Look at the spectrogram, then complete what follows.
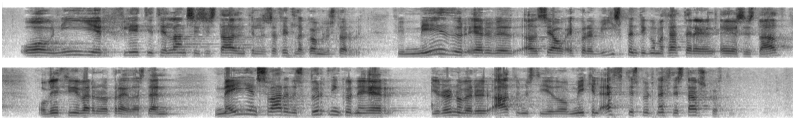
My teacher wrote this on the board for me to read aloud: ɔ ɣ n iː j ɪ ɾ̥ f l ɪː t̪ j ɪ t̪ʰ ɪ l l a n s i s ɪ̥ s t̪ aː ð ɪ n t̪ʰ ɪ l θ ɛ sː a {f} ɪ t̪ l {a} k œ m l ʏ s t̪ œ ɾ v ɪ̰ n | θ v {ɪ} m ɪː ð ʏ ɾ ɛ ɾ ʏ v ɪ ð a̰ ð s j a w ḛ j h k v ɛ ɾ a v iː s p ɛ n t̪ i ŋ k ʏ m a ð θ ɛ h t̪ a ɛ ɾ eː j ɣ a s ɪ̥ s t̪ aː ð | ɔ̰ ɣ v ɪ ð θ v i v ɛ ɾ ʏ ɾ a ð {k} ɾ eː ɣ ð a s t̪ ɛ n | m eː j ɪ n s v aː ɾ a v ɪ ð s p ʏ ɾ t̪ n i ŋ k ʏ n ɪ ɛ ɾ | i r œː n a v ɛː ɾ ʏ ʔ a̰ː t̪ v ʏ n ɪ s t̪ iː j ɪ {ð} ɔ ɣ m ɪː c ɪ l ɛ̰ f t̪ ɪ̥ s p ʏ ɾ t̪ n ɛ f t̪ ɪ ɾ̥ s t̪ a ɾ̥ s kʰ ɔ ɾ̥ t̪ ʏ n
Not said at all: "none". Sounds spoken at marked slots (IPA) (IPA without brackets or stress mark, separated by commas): f, a, i, p, ð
